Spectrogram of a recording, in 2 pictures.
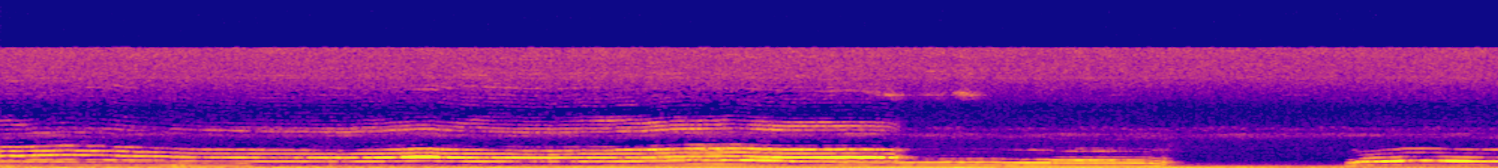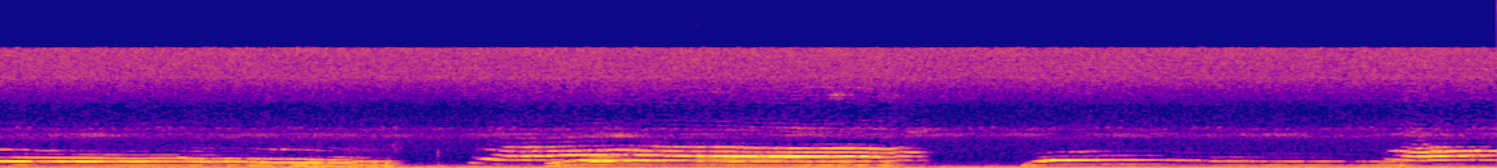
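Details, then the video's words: Two pet cats, Orange Caramel and Grey Fox, calling indoors while their food is being prepared: long, drawn-out, wavering meows, each lasting several seconds, five in a row with brief pauses between, over a low steady hum. "Orange Caramel and Grey Fox having a talk when I prepare food"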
